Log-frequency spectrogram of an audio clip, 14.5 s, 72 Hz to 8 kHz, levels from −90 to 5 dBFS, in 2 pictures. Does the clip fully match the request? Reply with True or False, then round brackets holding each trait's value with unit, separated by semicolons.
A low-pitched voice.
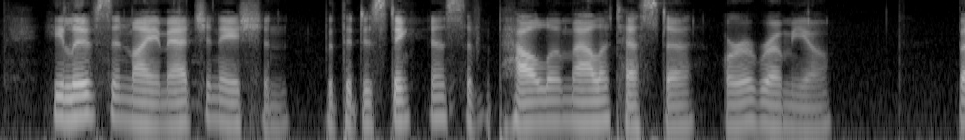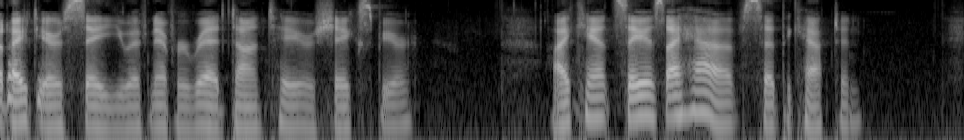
True (125 Hz)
